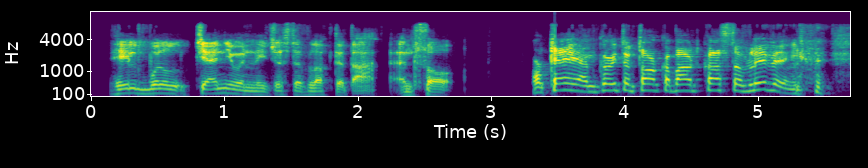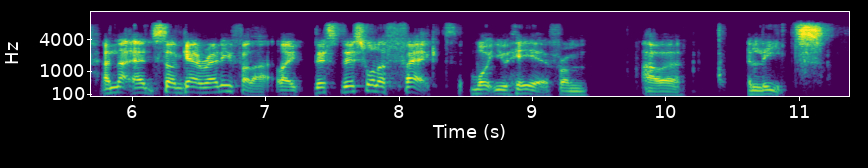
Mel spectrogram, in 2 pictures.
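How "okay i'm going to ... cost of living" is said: put-on pitched-up voice with Quebec French accent. Imagining a political leader's reaction, in a François-Philippe Champagne impression with Quebec accent. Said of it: "with a Quebec accent".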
